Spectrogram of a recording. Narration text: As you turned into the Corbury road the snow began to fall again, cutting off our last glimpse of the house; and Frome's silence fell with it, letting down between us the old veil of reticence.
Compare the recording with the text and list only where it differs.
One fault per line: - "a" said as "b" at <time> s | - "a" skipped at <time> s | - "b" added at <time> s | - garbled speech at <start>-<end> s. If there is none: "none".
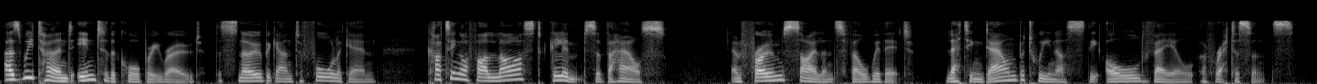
- "you" said as "we" at 0.2 s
